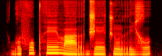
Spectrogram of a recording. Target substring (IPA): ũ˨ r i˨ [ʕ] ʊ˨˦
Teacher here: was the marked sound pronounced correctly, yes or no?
no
